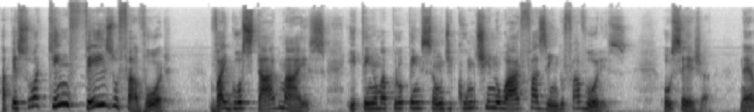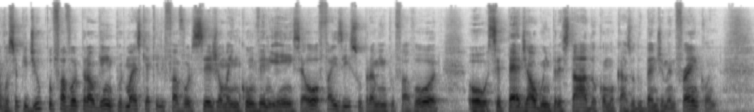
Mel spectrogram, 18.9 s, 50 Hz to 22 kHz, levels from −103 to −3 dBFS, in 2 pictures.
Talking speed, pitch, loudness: 170 wpm, 150 Hz, -18 LUFS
